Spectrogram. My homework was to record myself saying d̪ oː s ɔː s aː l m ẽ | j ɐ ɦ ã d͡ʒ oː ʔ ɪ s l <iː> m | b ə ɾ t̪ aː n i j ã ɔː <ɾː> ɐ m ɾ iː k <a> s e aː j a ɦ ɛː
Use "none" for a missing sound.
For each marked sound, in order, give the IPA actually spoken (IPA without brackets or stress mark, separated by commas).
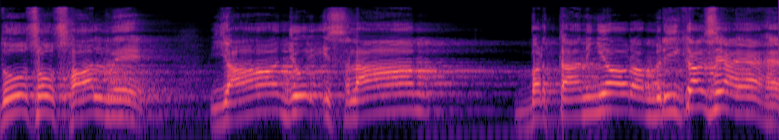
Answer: aː, ɾ, a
